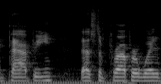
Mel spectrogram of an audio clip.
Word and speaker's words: Papi: love you guys love the way i say papi that's the proper way to pronounce it uh number five we got mookie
